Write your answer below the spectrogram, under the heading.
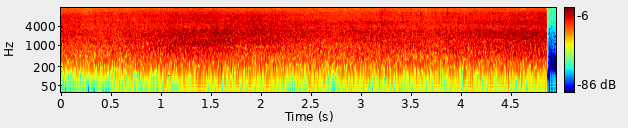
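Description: Steady, soft rushing of gentle ocean waves fills most of the clip, then a brief vocal fragment: a hearing-aid tinnitus-relief nature sound.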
